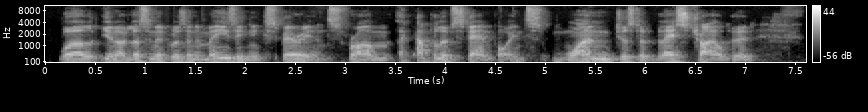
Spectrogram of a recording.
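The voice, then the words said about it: South African accent. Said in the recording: “you've noticed his accent ... that is not a Texas accent. So it's not a Texan drawl ... grew up in South Africa”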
